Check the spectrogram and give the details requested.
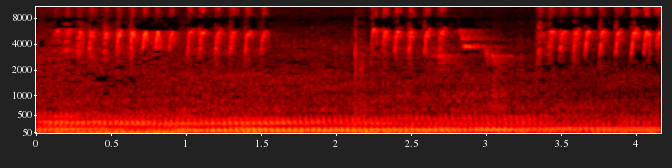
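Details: Greater green leafbird song used as a lure: quick, evenly spaced high chips strung into chattering phrases with one short gap, backed by a loud low hum.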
